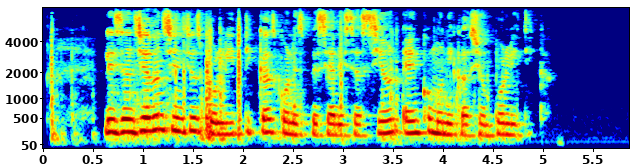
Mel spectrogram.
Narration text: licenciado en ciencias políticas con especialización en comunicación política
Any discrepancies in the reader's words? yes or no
no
